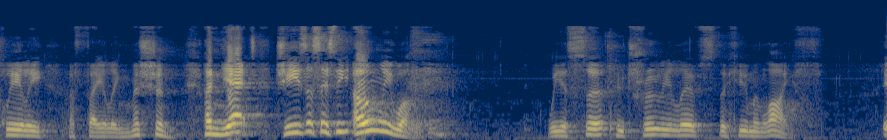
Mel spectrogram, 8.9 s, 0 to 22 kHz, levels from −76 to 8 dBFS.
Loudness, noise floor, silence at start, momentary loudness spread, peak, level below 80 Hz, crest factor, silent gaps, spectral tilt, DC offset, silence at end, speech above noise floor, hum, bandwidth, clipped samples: -15 LUFS; -52 dBFS; 0 s; 17 LU; 0 dBFS; -52 dBFS; 16 dB; none; -4.5 dB/octave; under 0.1%; 0 s; 37 dB; none; 11 kHz; 0.1%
